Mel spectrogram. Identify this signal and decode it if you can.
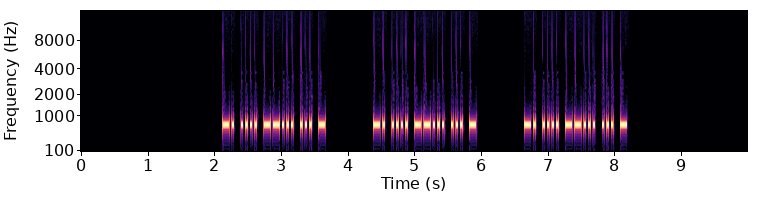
Morse code, heard as a keyed tone, about 36 wpm, 700 Hz. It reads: NH7ST NH7ST NH7ST
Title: USA Call Signs - 5 Characters - Repeated 3x - 35wpm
